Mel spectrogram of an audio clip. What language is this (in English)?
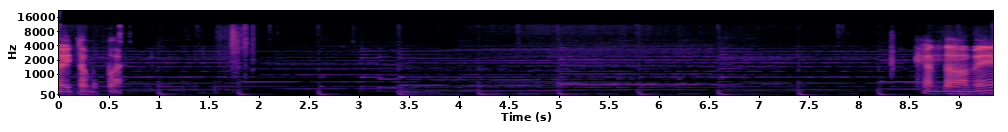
Korean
